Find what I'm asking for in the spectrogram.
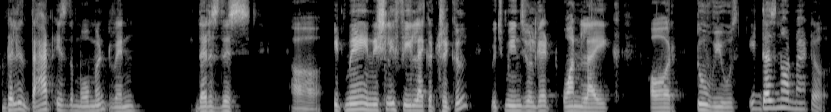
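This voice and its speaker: A man hosting a conversational interview, phrasing things in halting, repeated, emphatic bursts. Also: medium pitch, lively intonation, darkish tone. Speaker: host, coaching mentor.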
